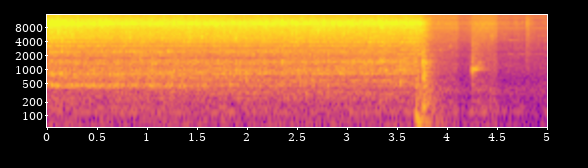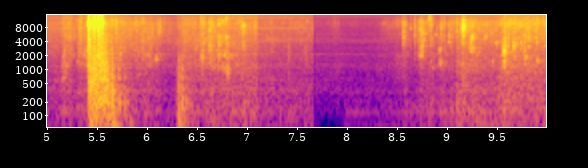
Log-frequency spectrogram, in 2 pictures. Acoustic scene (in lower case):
kitchen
